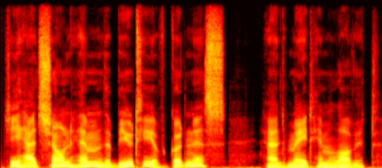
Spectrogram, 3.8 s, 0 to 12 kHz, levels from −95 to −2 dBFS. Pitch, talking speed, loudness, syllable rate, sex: 130 Hz, 205 wpm, -15 LUFS, 4.5 syllables/s, male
